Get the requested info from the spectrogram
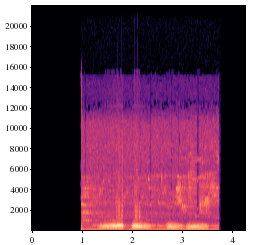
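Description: A pigeon cooing: four low coos in a row that start suddenly about a second in and cut off suddenly before the end.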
